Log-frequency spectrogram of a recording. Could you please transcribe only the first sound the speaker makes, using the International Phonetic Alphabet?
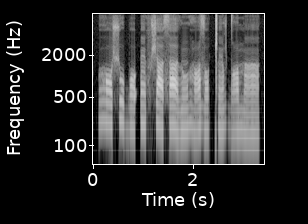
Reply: ɦ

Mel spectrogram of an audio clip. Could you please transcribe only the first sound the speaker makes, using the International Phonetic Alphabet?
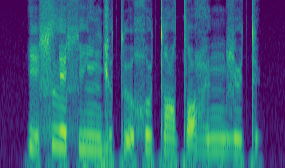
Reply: ḭ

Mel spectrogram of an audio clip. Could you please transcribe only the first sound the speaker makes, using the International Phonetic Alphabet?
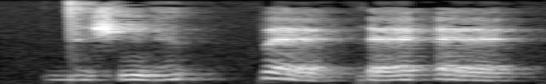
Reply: d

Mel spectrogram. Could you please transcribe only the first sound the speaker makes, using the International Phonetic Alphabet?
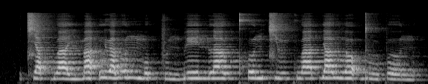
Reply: t͡ɕ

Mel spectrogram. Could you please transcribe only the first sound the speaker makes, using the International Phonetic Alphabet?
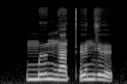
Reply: m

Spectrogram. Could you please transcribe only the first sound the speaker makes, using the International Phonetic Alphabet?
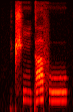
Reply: t͡ʃʰ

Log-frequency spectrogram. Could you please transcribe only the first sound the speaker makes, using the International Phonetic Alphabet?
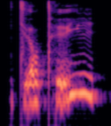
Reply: tʲ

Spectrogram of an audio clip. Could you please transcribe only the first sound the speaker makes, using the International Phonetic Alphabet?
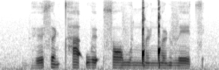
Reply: bʱ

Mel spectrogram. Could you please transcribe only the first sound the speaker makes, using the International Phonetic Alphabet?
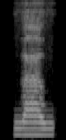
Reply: w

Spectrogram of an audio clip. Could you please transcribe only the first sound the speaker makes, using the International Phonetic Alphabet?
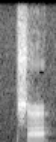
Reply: ʃ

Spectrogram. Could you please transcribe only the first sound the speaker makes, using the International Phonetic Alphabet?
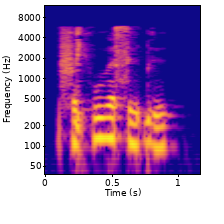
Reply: f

